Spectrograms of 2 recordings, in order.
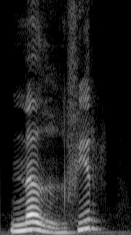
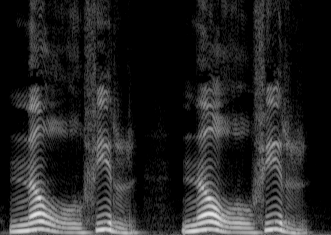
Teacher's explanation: النون مرققه نعم اما الغين مفخمه اذا لا نقول نغفر ولكن نغ نغفر نغفر نغفر نغفر انتبهوا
